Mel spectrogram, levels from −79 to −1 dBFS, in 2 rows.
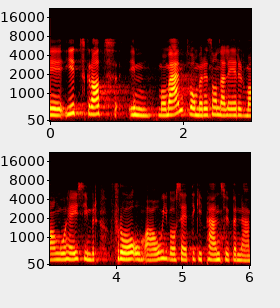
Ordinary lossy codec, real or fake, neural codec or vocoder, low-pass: none; real; none; 7.2 kHz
